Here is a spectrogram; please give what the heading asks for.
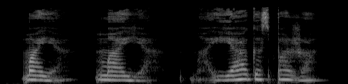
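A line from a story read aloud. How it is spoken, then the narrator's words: Faint exhausted whisper. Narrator (Russian): Он шепчет это едва слышно, измученно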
